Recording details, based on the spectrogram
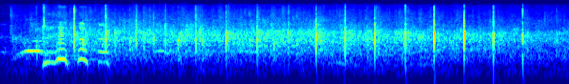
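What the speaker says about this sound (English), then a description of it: "So one round of applause for all of us." An audience claps and applauds steadily after a brief voice at the start, the clapping thinning out toward the end into a few scattered claps.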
